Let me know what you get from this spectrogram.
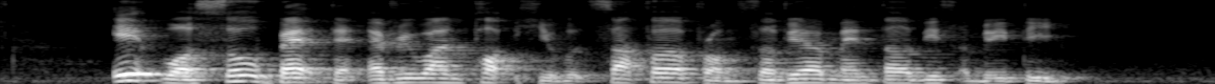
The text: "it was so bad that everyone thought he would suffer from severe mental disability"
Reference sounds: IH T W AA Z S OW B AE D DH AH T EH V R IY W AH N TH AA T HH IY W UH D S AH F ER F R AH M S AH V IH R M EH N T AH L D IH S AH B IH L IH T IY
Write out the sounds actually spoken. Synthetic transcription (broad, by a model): IH T W AA S OW B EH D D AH T EH V R IY W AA N T AA T HH IY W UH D S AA F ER F R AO M S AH V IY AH M EH N T AH L D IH S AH B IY L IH T IY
